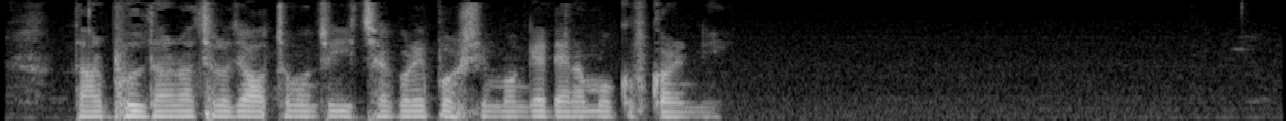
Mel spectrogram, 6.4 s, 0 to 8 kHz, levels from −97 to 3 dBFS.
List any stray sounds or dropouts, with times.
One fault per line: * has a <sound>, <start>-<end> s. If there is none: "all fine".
all fine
